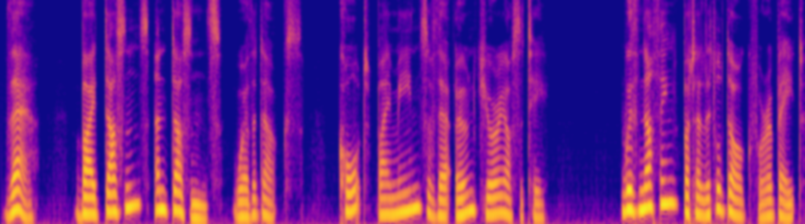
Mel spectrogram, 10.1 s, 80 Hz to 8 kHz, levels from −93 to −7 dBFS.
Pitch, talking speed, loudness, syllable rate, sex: 180 Hz, 135 wpm, -21 LUFS, 4.2 syllables/s, female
